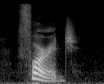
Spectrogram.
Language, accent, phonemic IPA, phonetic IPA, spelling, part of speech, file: English, US, /ˈfoɹɪd͡ʒ/, [ˈfo̞ɹɪd͡ʒ], forage, noun / verb, En-us-forage.ogg
- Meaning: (noun) 1. Fodder for animals, especially cattle and horses 2. An act or instance of foraging 3. The demand for fodder, etc., by an army from the local population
